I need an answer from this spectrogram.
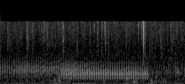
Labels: {"label": "biophony, croak", "recorder": "SoundTrap 500"}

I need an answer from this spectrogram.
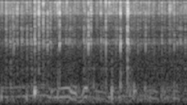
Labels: {"label": "biophony, cascading saw", "recorder": "HydroMoth"}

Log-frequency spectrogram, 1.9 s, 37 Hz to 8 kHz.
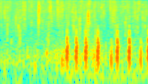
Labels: {"label": "biophony", "recorder": "SoundTrap 300"}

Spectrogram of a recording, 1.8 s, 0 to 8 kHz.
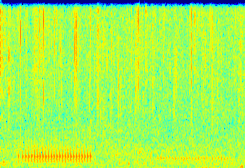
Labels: {"label": "biophony, croak", "recorder": "SoundTrap 500"}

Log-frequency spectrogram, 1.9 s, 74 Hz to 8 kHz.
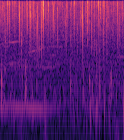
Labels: {"label": "biophony", "recorder": "SoundTrap 300"}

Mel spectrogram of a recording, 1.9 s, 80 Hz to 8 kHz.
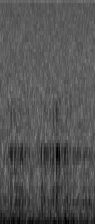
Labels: {"label": "anthrophony, boat engine", "recorder": "SoundTrap 300"}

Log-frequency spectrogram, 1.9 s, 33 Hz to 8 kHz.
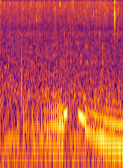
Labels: {"label": "biophony", "recorder": "SoundTrap 300"}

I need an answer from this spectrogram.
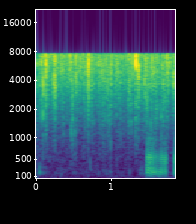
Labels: {"label": "biophony", "recorder": "SoundTrap 300"}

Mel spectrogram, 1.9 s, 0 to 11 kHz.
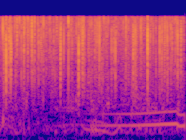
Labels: {"label": "biophony, cascading saw", "recorder": "SoundTrap 600 or HydroMoth"}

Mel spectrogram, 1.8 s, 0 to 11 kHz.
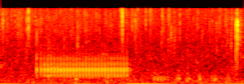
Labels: {"label": "biophony, croak", "recorder": "SoundTrap 500"}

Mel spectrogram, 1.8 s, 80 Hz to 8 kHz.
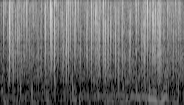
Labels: {"label": "biophony, cascading saw", "recorder": "SoundTrap 600 or HydroMoth"}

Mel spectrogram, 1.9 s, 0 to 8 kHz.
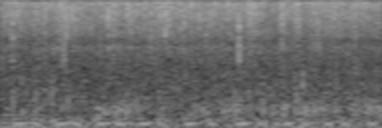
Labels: {"label": "biophony", "recorder": "SoundTrap 300"}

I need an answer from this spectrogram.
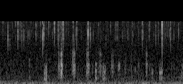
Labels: {"label": "biophony, knock croak", "recorder": "SoundTrap 300"}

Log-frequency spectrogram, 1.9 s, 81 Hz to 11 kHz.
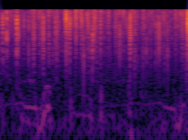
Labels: {"label": "biophony, cascading saw", "recorder": "SoundTrap 600 or HydroMoth"}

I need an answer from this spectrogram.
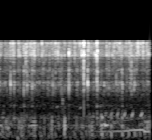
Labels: {"label": "biophony, cascading saw", "recorder": "HydroMoth"}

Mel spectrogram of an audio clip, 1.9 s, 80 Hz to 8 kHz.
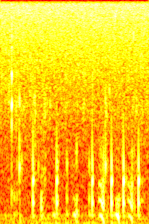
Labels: {"label": "biophony, knock croak", "recorder": "SoundTrap 300"}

